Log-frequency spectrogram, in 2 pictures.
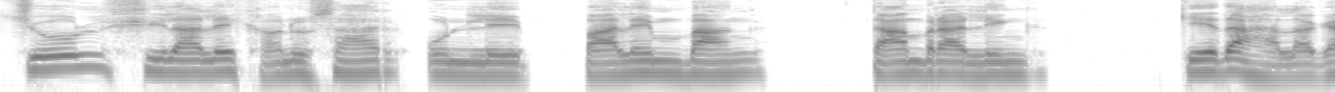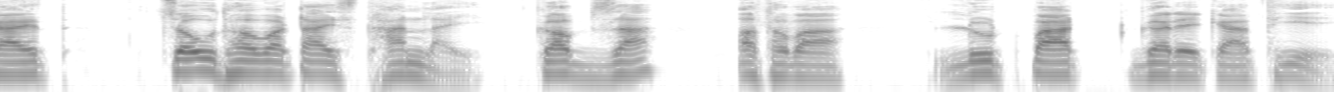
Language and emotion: Nepali, neutral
